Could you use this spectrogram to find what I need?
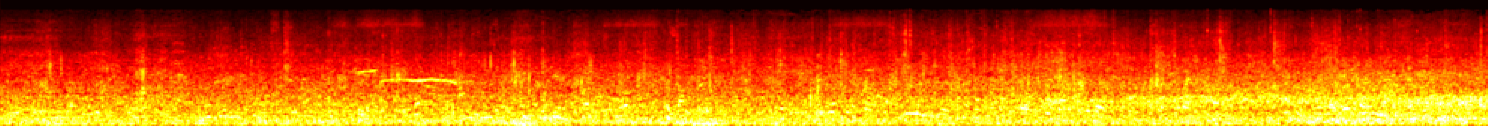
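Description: Many people chatter faintly in the distance outdoors.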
